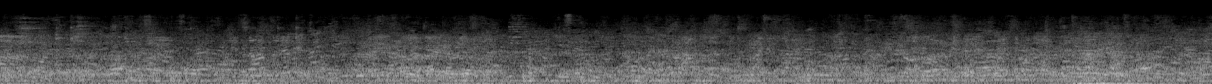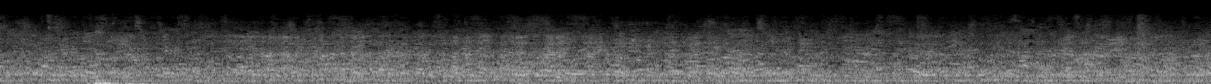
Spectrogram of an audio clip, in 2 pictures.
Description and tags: Busy bar ambient sound
Ambient sound of a busy university bar or restaurant at lunchtime. Recorded with a Roland R26 in OMNI settings. Edited with Pro Tools 10.
ambient, bar, busy, restaurant, sound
